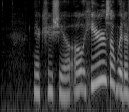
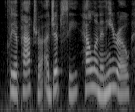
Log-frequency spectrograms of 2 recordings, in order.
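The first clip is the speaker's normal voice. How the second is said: usual speaking voice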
